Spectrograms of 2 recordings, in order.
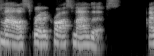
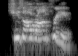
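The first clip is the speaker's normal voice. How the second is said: much louder, higher, harsh; spat out; 7 semitones higher, 9 dB louder than usual. A narrator's reading. Great-grandmother to Evan about Macy, spat out. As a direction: spit the words out before thinking. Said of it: "I spat out".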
